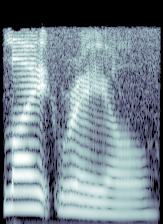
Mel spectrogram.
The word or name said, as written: light-rail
